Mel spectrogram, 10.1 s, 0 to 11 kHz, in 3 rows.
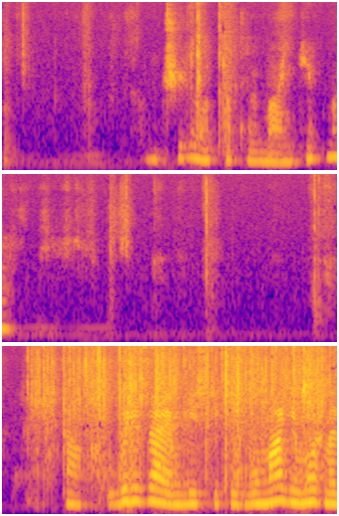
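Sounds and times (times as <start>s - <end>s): person speaking: 7.0s - 10.0s.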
